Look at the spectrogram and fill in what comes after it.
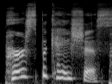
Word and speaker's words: perspicacious: Perspicacious. – Perspicacious. – Like you're capricious. – Like Capri Sun.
